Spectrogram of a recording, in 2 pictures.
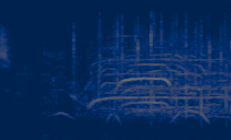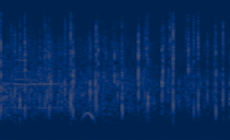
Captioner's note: audience cheering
